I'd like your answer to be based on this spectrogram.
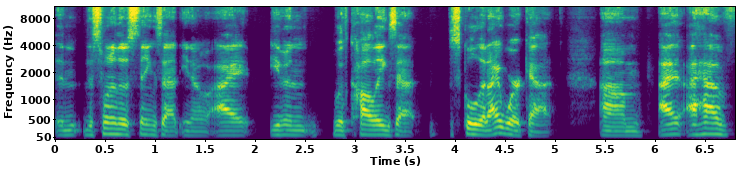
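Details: Adult speech-language pathologist who stutters; repetitions audible; stuttering.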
